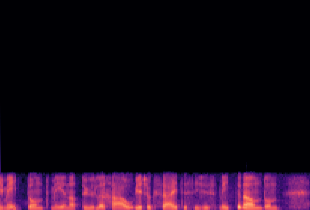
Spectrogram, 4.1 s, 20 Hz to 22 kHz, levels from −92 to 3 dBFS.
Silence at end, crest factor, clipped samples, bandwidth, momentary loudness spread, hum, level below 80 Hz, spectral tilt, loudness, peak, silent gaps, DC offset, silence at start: 0.05 s; 22 dB; under 0.1%; 4.1 kHz; 11 LU; none; -74 dBFS; -1 dB/octave; -25 LUFS; -4 dBFS; none; under 0.1%; 0 s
